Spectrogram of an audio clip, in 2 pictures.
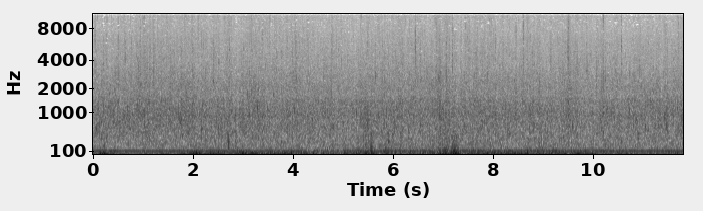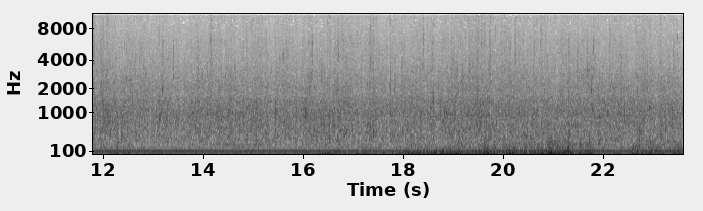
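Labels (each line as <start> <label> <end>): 0.0 Strong wind blowing. 0.5
0.0 Quiet humming of a boat engine. 23.6
0.0 Water is running and splashing against a boat's hull. 23.6
1.8 Strong wind blowing. 10.4
18.1 Strong wind blowing. 23.6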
